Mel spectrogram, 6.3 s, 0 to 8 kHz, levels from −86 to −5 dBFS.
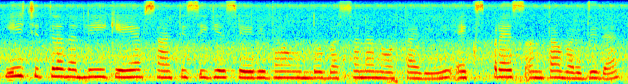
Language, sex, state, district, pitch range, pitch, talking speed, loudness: Kannada, male, Karnataka, Bellary, 220-250 Hz, 230 Hz, 135 wpm, -13 LUFS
